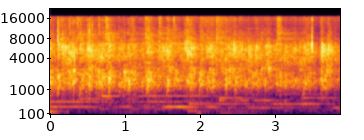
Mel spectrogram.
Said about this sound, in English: Come on, church. Let's give them a big round of applause. God bless you guys.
